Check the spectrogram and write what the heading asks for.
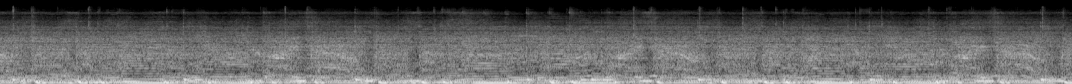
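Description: Electric guitar playing a heavy metal riff along with the song's recorded backing track.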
